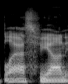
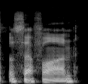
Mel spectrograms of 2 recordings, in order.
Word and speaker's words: Blacephalon: I don't know who calls it Blaspheon, even though I think the anime says Blacephalon and everybody else says Blacephalon.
